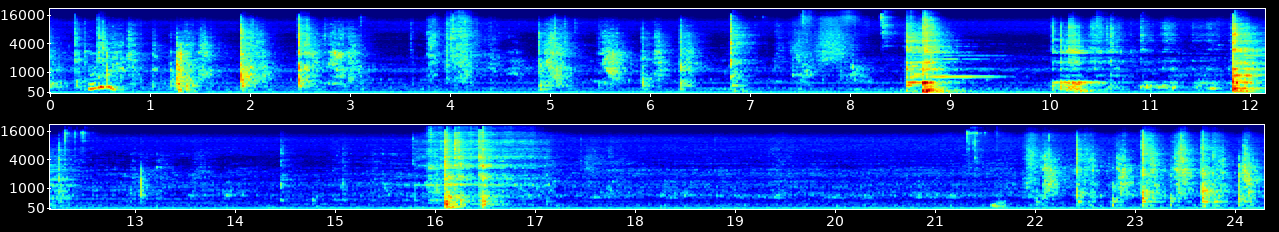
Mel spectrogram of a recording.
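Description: Mango pulp drying in a kadai is stirred with a metal utensil, giving repeated scraping clanks and clinks against the pan, irregular and close, with faint sizzling between strokes and no talk.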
